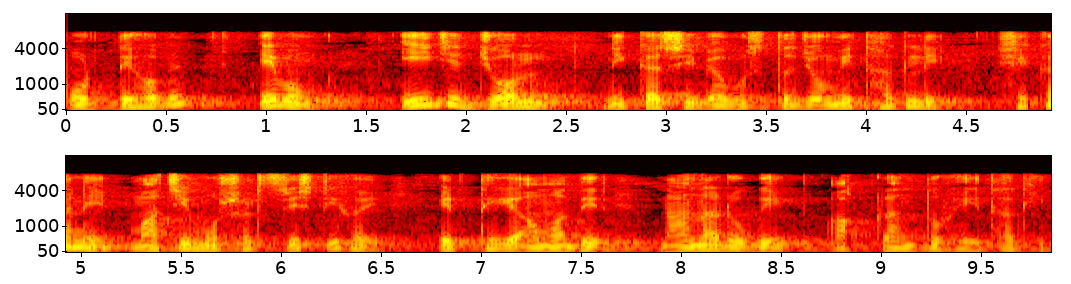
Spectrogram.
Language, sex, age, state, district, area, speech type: Bengali, male, 18-30, West Bengal, Jalpaiguri, rural, spontaneous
